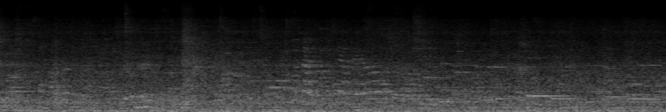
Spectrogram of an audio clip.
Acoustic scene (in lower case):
crowded indoor space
